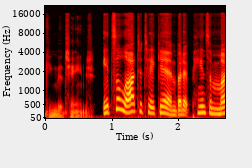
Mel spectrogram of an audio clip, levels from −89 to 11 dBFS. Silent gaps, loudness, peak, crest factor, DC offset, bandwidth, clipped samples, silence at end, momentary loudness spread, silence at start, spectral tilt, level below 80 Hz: none; -23 LUFS; -6 dBFS; 18 dB; under 0.1%; 17 kHz; under 0.1%; 0 s; 15 LU; 0 s; -5 dB/octave; -46 dBFS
